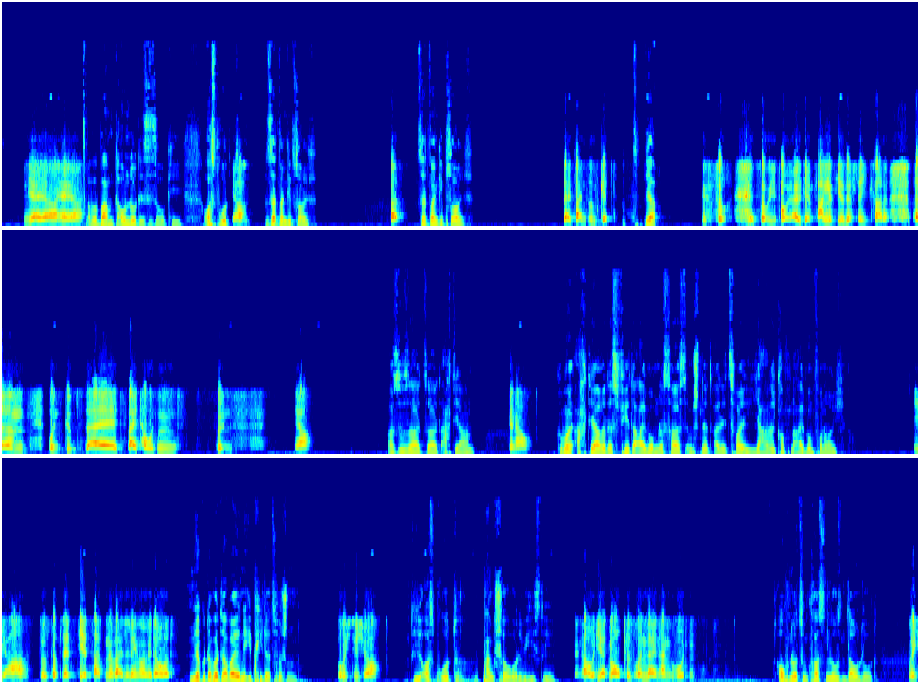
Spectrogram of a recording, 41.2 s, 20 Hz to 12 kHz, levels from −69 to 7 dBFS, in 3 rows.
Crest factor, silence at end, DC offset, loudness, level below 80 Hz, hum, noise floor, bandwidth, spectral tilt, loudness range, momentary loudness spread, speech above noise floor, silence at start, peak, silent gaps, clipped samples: 22 dB; 0 s; under 0.1%; -23 LUFS; -42 dBFS; none; -57 dBFS; 10.5 kHz; -5.5 dB/octave; 8 LU; 14 LU; 34 dB; 0.05 s; -2 dBFS; none; under 0.1%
